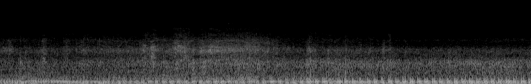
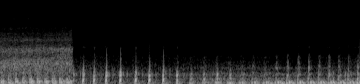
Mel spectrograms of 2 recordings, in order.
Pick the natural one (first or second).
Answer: second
